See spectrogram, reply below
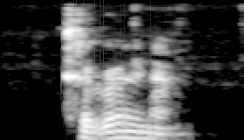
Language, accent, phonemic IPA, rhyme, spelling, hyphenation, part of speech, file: English, Southern England, /kəˈɹəʊ.nə/, -əʊnə, corona, co‧ro‧na, noun / verb, LL-Q1860 (eng)-corona.wav
- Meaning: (noun) A large, round, pendent chandelier, with spikes around its upper rim to hold candles or lamps, usually hung from the roof of a church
